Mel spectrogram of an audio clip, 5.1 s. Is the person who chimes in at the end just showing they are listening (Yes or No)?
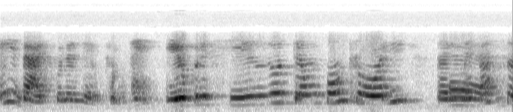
Yes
